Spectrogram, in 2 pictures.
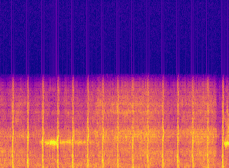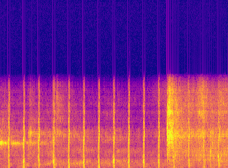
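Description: A steady run of sharp clicks, about four a second, over arena noise, with two short referee's whistle blasts, about a second in and again about four and a half seconds in.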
